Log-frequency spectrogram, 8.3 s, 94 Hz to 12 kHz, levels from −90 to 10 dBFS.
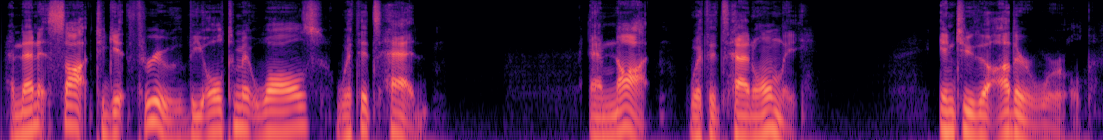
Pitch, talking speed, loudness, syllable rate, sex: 105 Hz, 150 wpm, -20 LUFS, 5.0 syllables/s, male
